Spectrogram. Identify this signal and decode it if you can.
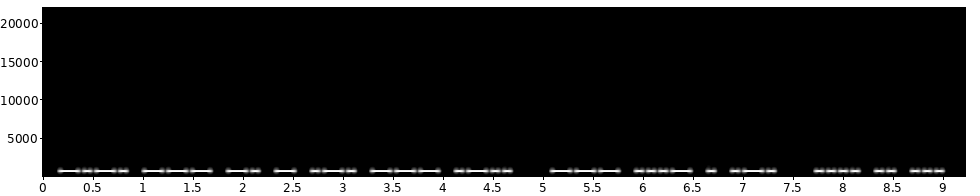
Morse code, heard as a keyed tone, about 20 wpm, 700 Hz. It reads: CONTROL OVER HIS
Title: Sentences from Top 1000 Words - Review Part 3 - 20wpm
